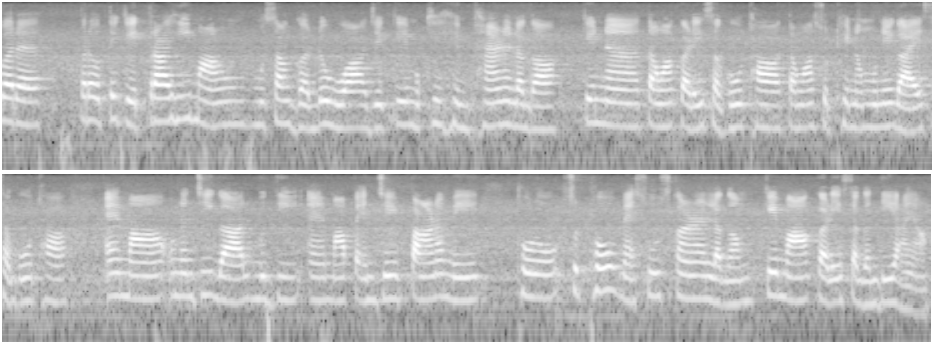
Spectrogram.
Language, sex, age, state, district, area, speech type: Sindhi, female, 30-45, Maharashtra, Thane, urban, spontaneous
